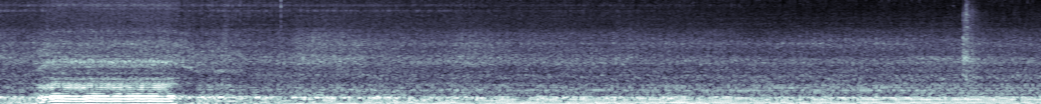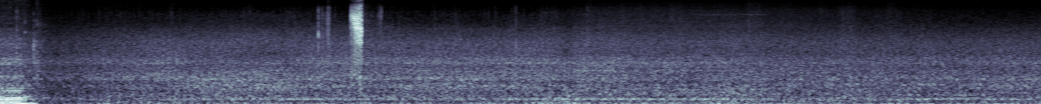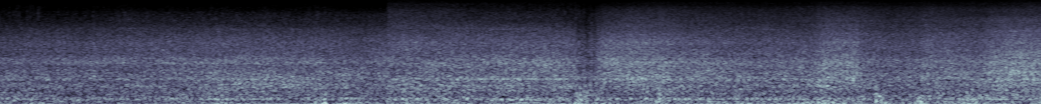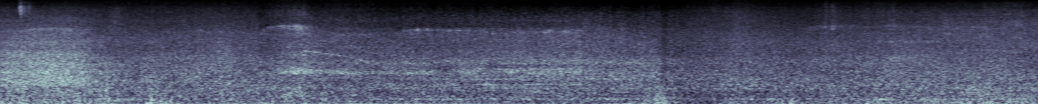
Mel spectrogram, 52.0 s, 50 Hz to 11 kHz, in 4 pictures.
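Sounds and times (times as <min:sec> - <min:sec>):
motorcycle engine cruising: 0:00.0 - 0:14.0.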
